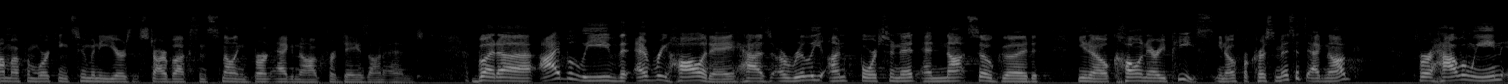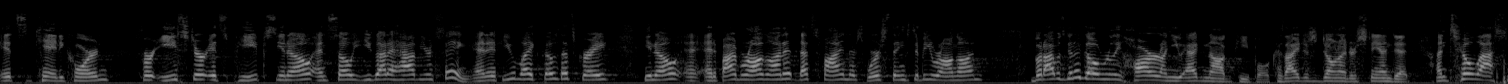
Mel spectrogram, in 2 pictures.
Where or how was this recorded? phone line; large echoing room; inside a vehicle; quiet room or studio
large echoing room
